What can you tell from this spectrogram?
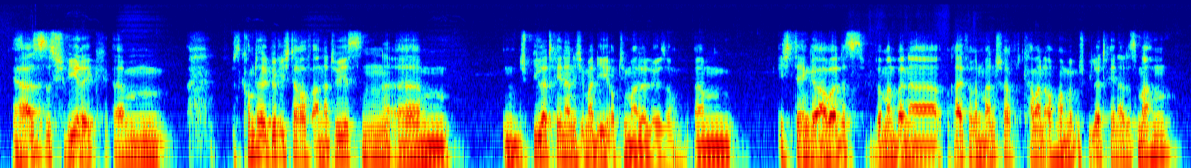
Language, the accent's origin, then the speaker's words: German; Mainz, Rhineland-Palatinate, Germany; also born or lived in Wilhelmshaven; ich komme aus Mainz, ähm, spiele bei den Mainzer Deadlicks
